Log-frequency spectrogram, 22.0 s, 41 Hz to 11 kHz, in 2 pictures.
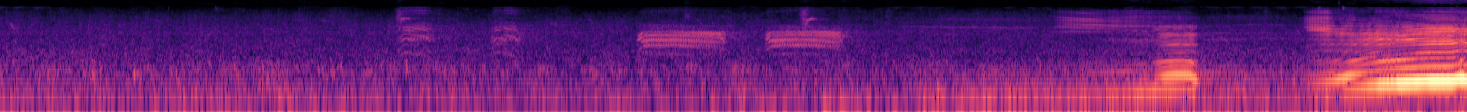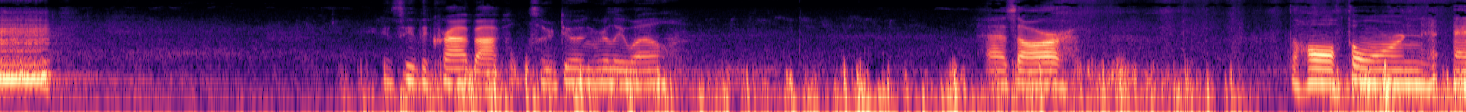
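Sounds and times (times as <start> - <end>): cattle mooing: 7.0 - 11.6.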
